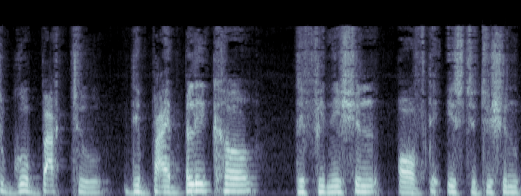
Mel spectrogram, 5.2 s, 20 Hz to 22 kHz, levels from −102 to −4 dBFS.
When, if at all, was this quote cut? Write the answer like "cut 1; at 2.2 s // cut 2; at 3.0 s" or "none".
none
